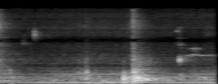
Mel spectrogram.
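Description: Background of a phone-in call line: a steady low hum and faint hiss, with one short click about halfway through.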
